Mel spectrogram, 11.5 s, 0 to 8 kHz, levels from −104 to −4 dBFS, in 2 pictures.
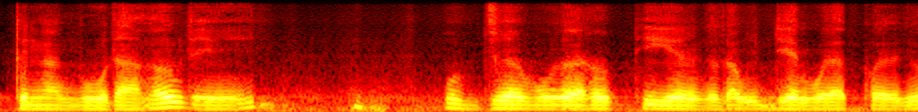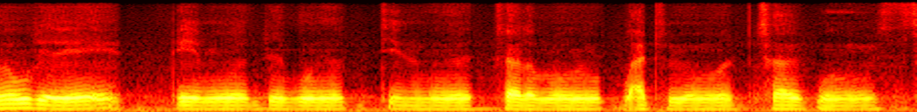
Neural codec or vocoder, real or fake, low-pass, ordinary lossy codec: codec, 16 kHz, 0.5 kbps, FunCodec, trained on Chinese and English, 25 frames a second; fake; 7.2 kHz; none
